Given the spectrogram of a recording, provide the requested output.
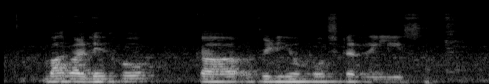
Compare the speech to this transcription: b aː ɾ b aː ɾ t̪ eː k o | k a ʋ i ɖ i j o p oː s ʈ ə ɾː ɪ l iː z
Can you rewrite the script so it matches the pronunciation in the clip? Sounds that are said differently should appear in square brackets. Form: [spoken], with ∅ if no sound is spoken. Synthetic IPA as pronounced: b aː ɾ b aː ɾ [d̪] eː [kʰ] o | k a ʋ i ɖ i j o p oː s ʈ ə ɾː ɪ l iː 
